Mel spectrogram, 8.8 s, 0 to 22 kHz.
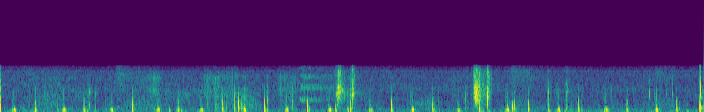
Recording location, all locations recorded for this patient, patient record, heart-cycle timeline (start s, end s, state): pulmonary valve (PV)
aortic valve (AV)+pulmonary valve (PV)+tricuspid valve (TV)+mitral valve (MV)
#Age: Child
#Sex: Male
#Height: 94.0 cm
#Weight: 13.5 kg
#Pregnancy status: False
#Murmur: Absent
#Murmur locations: nan
#Most audible location: nan
#Systolic murmur timing: nan
#Systolic murmur shape: nan
#Systolic murmur grading: nan
#Systolic murmur pitch: nan
#Systolic murmur quality: nan
#Diastolic murmur timing: nan
#Diastolic murmur shape: nan
#Diastolic murmur grading: nan
#Diastolic murmur pitch: nan
#Diastolic murmur quality: nan
#Outcome: Normal
#Campaign: 2015 screening campaign
0.00	0.14	diastole
0.14	0.28	S1
0.28	0.40	systole
0.40	0.54	S2
0.54	0.76	diastole
0.76	0.88	S1
0.88	1.02	systole
1.02	1.16	S2
1.16	1.35	diastole
1.35	1.50	S1
1.50	1.62	systole
1.62	1.76	S2
1.76	1.91	diastole
1.91	2.04	S1
2.04	2.18	systole
2.18	2.30	S2
2.30	2.48	diastole
2.48	2.60	S1
2.60	2.74	systole
2.74	2.86	S2
2.86	3.02	diastole
3.02	3.14	S1
3.14	3.24	systole
3.24	3.38	S2
3.38	3.56	diastole
3.56	3.70	S1
3.70	3.82	systole
3.82	3.92	S2
3.92	4.09	diastole
4.09	4.20	S1
4.20	4.32	systole
4.32	4.46	S2
4.46	4.59	diastole
4.59	4.72	S1
4.72	4.86	systole
4.86	4.96	S2
4.96	5.11	diastole
5.11	5.24	S1
5.24	5.38	systole
5.38	5.48	S2
5.48	5.70	diastole
5.70	5.82	S1
5.82	5.94	systole
5.94	6.10	S2
6.10	6.30	diastole
6.30	6.48	S1
6.48	6.58	systole
6.58	6.72	S2
6.72	6.93	diastole
6.93	7.06	S1
7.06	7.20	systole
7.20	7.32	S2
7.32	7.52	diastole
7.52	7.66	S1
7.66	7.80	systole
7.80	7.96	S2
7.96	8.18	diastole
8.18	8.30	S1
8.30	8.41	systole
8.41	8.54	S2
